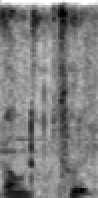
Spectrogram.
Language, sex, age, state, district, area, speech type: Kashmiri, male, 30-45, Jammu and Kashmir, Baramulla, rural, spontaneous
